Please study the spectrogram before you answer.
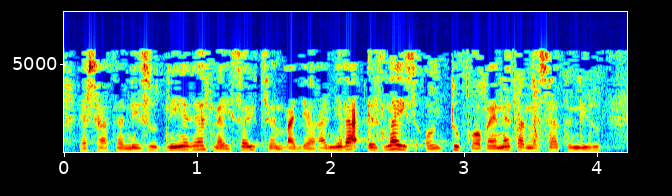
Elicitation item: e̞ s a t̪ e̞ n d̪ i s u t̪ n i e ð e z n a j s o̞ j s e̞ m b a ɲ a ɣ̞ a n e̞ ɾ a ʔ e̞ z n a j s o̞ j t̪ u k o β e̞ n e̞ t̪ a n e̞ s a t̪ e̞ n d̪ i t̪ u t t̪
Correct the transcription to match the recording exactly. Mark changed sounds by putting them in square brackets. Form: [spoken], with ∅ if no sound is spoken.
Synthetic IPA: e̞ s a t̪ e̞ n d̪ i s u t̪ n i e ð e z n a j s o̞ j [t͡s] e̞ m b a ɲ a ɣ̞ a [ɲ] e̞ ɾ a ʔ e̞ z n a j s o̞ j t̪ u k o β e̞ n e̞ t̪ a n e̞ s a t̪ e̞ n d̪ i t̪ u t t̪

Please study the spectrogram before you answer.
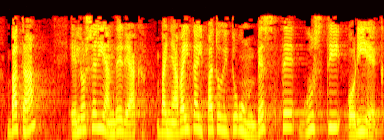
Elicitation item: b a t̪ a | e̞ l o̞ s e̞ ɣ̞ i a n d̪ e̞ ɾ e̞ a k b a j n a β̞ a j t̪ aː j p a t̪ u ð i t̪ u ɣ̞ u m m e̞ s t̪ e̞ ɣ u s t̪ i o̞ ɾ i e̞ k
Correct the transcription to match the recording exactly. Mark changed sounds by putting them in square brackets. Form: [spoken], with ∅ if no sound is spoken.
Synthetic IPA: b a t̪ a | e̞ l o̞ s e̞ ɣ̞ i a n d̪ e̞ ɾ e̞ a k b a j [ɲ] a β̞ a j t̪ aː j p a t̪ u ð i t̪ u ɣ̞ u m [b] e̞ s t̪ e̞ ɣ u s t̪ i o̞ ɾ i e̞ k

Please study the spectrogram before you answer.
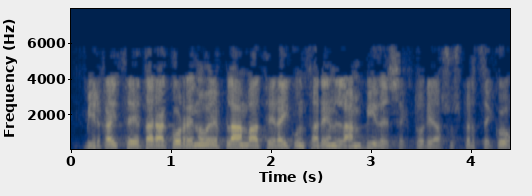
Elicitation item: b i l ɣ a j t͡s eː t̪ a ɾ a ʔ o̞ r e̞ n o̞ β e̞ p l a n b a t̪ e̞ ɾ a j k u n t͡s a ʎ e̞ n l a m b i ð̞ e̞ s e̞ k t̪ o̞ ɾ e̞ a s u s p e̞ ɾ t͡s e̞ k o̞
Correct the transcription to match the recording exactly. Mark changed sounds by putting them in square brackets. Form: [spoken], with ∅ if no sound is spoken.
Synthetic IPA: b i [ɾ] ɣ a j t͡s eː t̪ a ɾ a [k] o̞ r e̞ n o̞ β e̞ p l a [m] b a t̪ e̞ ɾ a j k u n t͡s a [ɾ] e̞ n l a m b i ð̞ e̞ s e̞ k t̪ o̞ ɾ e̞ a s u s p e̞ ɾ t͡s e̞ k o̞

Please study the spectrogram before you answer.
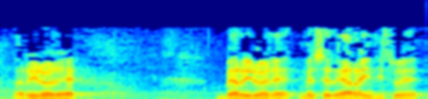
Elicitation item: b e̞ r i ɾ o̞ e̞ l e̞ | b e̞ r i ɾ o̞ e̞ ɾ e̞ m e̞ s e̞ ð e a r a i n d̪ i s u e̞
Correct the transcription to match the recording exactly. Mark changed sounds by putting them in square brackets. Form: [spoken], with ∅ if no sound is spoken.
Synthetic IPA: b e̞ r i ɾ o̞ e̞ [ɾ] e̞ | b e̞ r i ɾ o̞ e̞ ɾ e̞ m e̞ s e̞ ð e a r a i n d̪ i s u e̞

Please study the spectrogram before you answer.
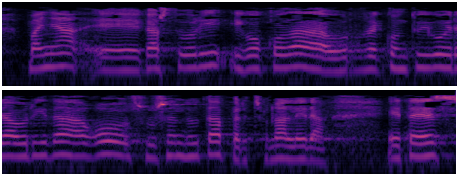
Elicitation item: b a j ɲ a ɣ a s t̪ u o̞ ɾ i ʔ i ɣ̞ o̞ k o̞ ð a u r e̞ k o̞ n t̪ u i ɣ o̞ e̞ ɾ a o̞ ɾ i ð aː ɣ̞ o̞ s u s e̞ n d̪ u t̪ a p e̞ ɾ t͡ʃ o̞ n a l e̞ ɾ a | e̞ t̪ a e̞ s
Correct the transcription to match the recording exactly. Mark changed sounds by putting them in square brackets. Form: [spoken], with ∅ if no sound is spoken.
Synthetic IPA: b a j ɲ a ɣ a s t̪ u o̞ ɾ i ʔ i ɣ̞ o̞ k o̞ ð a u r e̞ k o̞ n t̪ u i ɣ o̞ e̞ ɾ a o̞ ɾ i ð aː ɣ̞ o̞ s u s e̞ n d̪ u t̪ a p e̞ ɾ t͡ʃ o̞ n a l e̞ ɾ a | e̞ t̪ a e̞ s

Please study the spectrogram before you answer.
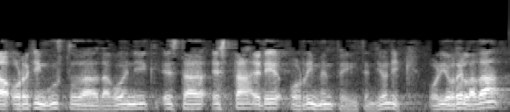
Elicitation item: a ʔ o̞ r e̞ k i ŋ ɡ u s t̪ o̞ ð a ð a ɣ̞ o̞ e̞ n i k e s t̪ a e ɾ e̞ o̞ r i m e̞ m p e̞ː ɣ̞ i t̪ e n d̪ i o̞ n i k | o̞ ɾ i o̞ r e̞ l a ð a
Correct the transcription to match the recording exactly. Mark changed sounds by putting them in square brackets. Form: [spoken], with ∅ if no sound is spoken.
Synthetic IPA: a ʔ o̞ r e̞ k i ŋ ɡ u s t̪ o̞ ð a ð a ɣ̞ o̞ e̞ n i k e s t̪ a e ɾ e̞ o̞ r i m e̞ m p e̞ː ɣ̞ i t̪ e n d̪ i o̞ n i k | o̞ ɾ i o̞ r e̞ l a ð a

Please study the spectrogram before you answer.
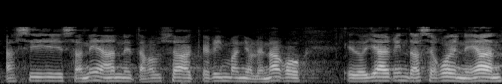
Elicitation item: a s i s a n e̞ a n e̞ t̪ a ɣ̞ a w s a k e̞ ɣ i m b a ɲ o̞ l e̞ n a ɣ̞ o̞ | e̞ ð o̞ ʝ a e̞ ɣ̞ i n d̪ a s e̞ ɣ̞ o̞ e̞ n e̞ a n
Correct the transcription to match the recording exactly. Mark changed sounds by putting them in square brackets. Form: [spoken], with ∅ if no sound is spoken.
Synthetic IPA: a s i s a n e̞ a n e̞ t̪ a ɣ̞ a w s a k e̞ ɣ i m b a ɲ o̞ l e̞ n a ɣ̞ o̞ | e̞ ð o̞ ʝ a e̞ ɣ̞ i n d̪ a s e̞ ɣ̞ o̞ e̞ n e̞ a n

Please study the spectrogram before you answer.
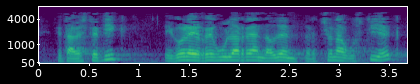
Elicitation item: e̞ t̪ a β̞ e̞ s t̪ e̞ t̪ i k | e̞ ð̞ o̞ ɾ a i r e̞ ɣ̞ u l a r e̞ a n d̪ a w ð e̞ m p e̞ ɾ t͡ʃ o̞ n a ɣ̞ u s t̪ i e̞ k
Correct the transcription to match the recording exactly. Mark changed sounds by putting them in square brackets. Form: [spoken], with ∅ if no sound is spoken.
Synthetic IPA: e̞ t̪ a β̞ e̞ s t̪ e̞ t̪ i k | e̞ [ɣ̞] o̞ ɾ a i r e̞ ɣ̞ u l a r e̞ a n d̪ a w ð e̞ m p e̞ ɾ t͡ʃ o̞ n a ɣ̞ u s t̪ i e̞ k

